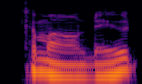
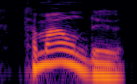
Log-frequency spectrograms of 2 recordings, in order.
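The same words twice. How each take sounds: First: Low, soft "come on, dude"; quietly, low, in mock protest; low mock disbelief. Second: Higher-pitched "come on, dude"; higher mock disbelief. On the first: After the punchline, low soft mock disbelief. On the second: After the punchline, higher-pitched mock disbelief. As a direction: lift the protest up high. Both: Repeated muttered bit after the joke.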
